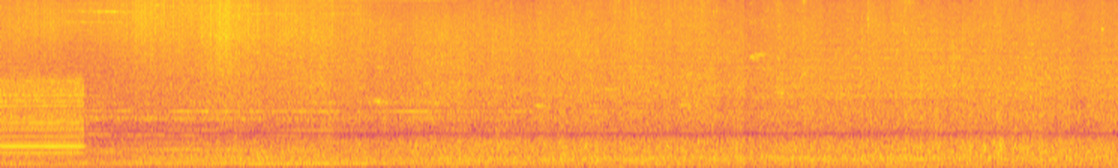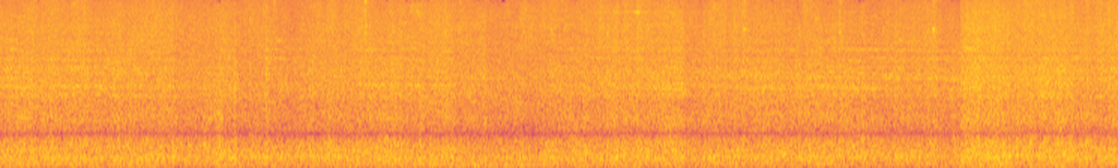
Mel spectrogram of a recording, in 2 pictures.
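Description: Freight train horn sounding and cutting off about a second in, followed by the steady rumble and clatter of BNSF covered hopper cars rolling past close by on the rails.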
